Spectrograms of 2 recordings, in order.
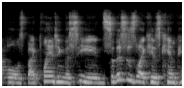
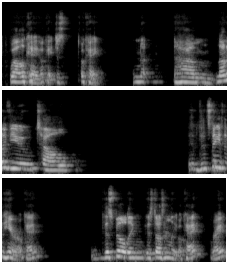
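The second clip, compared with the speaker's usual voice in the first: ordinary delivery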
